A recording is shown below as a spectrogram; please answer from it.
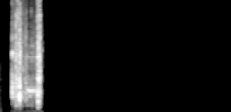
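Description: Camera shutter click sound effect, a quick double click about a quarter second in, then complete silence.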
